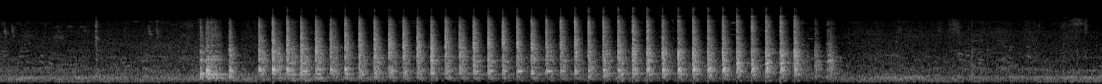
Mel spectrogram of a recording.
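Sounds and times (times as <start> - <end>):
rapid metallic tapping: 2.3 - 8.3.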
